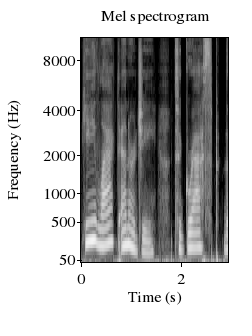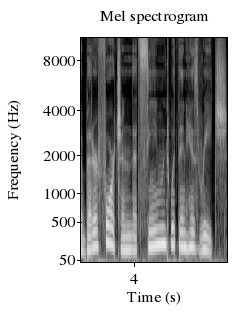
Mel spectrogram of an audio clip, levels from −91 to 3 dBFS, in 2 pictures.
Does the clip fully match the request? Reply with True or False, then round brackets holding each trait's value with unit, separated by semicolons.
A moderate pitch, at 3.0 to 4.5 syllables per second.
True (180 Hz; 4.0 syllables/s)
